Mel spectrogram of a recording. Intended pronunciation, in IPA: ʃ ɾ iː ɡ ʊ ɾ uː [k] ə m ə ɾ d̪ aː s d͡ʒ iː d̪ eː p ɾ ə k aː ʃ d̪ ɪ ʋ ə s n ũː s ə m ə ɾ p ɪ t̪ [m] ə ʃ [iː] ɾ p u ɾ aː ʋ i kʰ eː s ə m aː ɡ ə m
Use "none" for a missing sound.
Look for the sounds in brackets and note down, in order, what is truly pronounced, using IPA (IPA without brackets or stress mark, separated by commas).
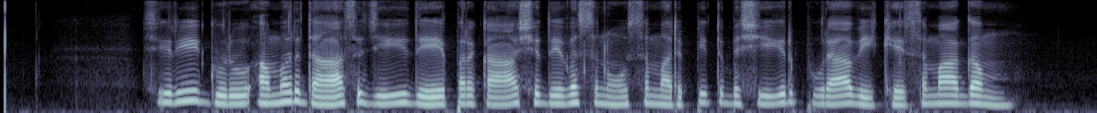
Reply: ʔ, b, iː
